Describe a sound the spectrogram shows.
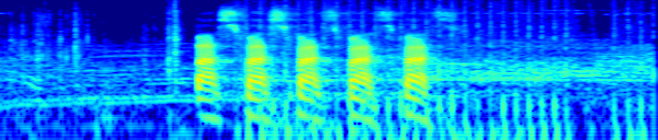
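A gun fires several loud shots in quick succession.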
